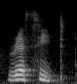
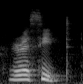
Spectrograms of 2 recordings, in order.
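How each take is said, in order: Both takes have the same delivery.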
